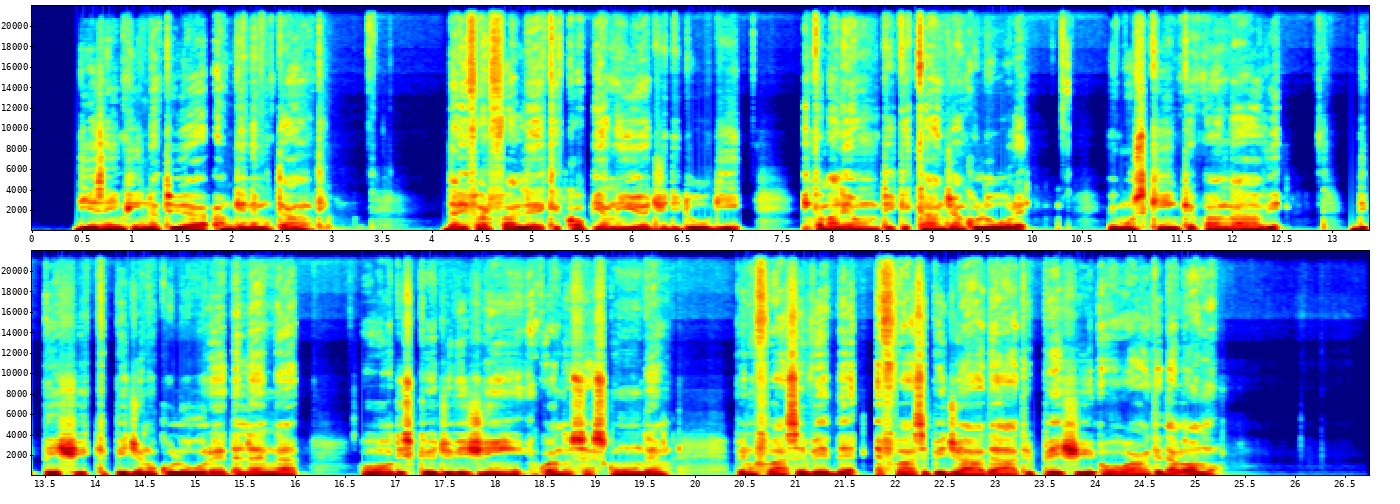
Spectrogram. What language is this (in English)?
Ligurian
